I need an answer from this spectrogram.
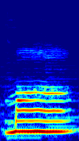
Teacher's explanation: the only tone that does not change pitch uh in the course of its pronunciation is ma and it's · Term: flat tone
